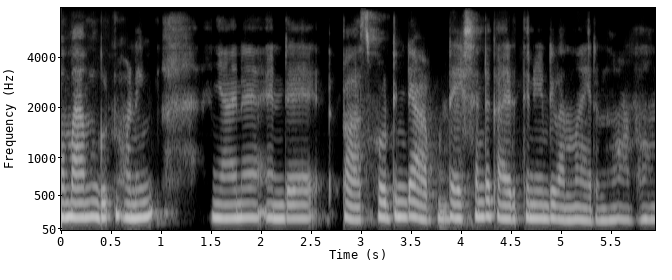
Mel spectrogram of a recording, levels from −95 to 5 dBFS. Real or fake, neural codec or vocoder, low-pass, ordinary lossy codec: fake; codec, 16 kHz, 4 kbps, X-Codec, HuBERT features, trained on LibriSpeech; none; none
